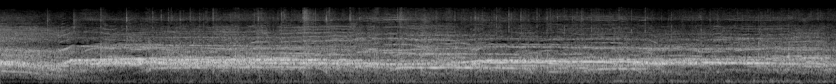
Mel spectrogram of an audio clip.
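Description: A large crowd of children cheering and screaming together in a school gym, a steady, unbroken chorus of high voices.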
